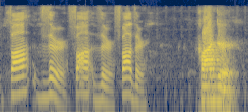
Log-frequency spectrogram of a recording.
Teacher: Well, this is a voiced TH in this word. It sounds like a vibration. Okay, you'll feel a vibration in your throat as well as in your mouth.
